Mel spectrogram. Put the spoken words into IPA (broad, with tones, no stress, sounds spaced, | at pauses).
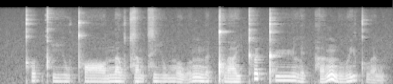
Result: kʰ ʊ˨˥ k̚ pʰ iː˨ w t̪ʰ ɔː˨ n̪ ɐ˨ w t͡s ɐ˨ m t͡s iː˨ w m o˨˩ w ʊ˧ ŋ n̪ ɵ˨ t̚ kʷʰ aː˨ j kʰ ɵ˥ t̚ kʰ yː˧ l ɪ˨ k̚ h ɐ˨˥ ŋ n̪ uː˨˥ j kʷʰ ɐ˨˩ n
